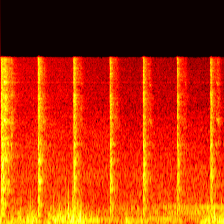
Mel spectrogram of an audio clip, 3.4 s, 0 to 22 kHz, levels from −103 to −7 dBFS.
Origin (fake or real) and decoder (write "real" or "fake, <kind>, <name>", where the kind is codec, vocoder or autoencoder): fake, vocoder, BigVGAN v2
